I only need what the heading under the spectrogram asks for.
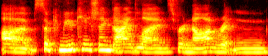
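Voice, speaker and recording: Noticeable background noise sits behind the speaker. A woman talks with lively intonation. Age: 40s. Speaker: business consultant leading webinars. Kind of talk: webinar presentation. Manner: animated.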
